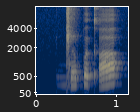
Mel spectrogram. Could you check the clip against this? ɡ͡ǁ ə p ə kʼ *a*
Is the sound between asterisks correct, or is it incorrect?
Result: correct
